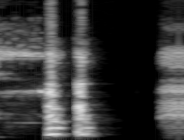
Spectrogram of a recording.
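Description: A puppy gives two quick sharp barks close by, then a short whine, with a faint high squeak before and after.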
